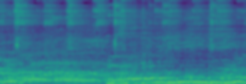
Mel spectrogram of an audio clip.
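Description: Live gospel worship singing: a lead singer and a group of backing singers on microphones hold notes together over accompaniment, with a quick, steady percussion beat. The low accompaniment shifts to a new chord about a second in.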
